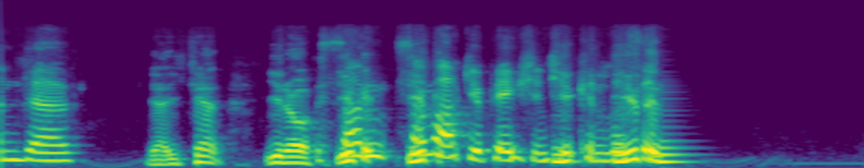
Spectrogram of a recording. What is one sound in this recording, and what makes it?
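A young woman speaks calmly into a nearby microphone.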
